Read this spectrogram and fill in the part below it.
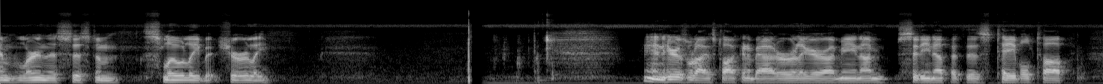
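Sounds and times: faint high whine: 0.0s - 11.0s
sharp click: 5.2s - 5.6s.

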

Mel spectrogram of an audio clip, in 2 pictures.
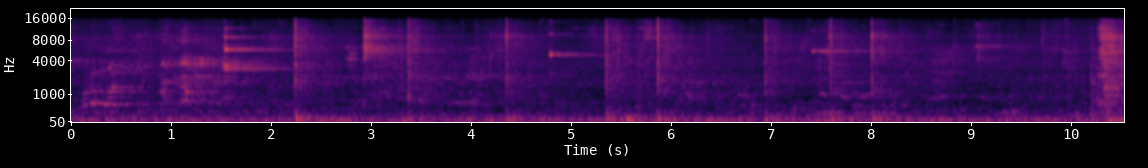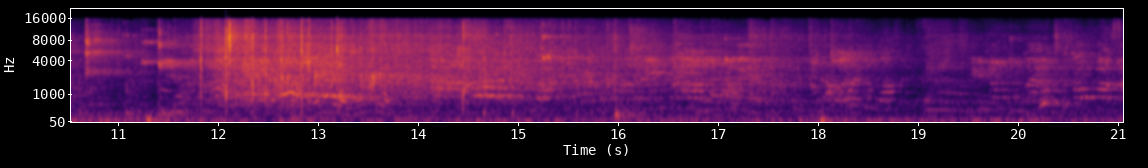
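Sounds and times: voices in echoing gym: 0.0s - 21.0s.

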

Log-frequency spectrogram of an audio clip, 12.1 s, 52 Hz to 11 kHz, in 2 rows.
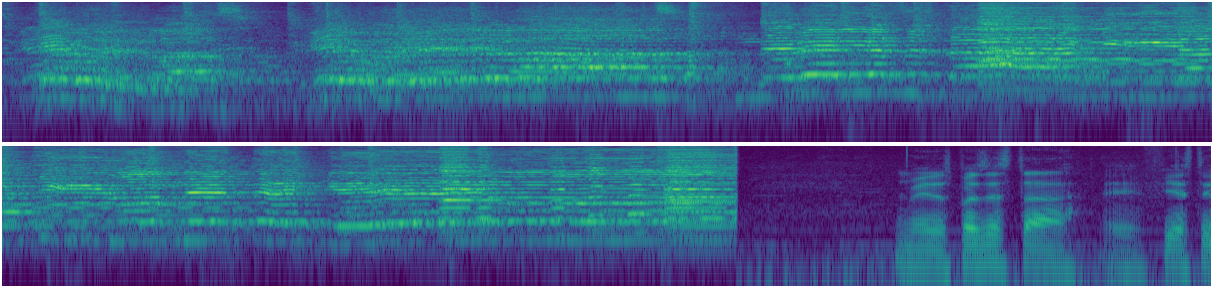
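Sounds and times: live band music: 0.0s - 9.8s
men singing together: 0.0s - 9.8s.

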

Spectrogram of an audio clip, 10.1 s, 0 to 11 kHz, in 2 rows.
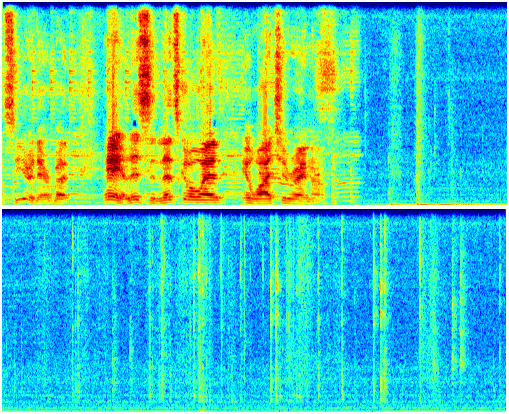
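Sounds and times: computer keyboard clicks: 5.8s - 10.0s.

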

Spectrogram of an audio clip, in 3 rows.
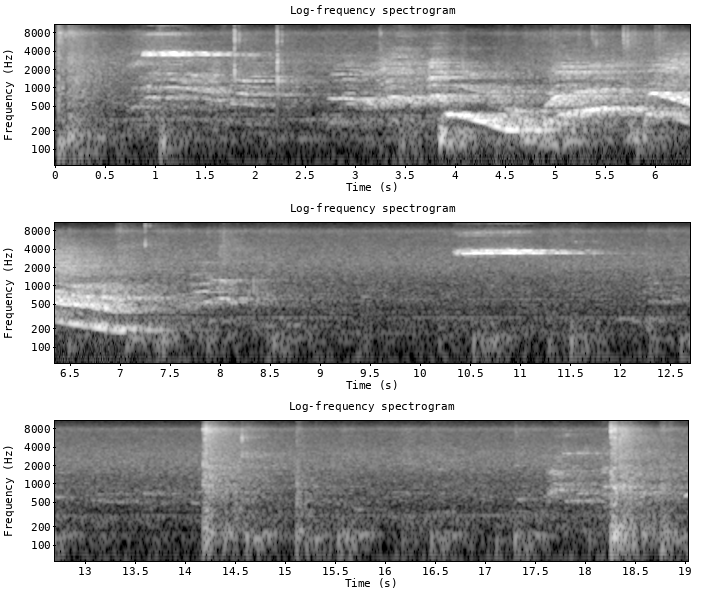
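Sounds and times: volleyball struck hard: 0.0s - 0.5s
players' voices: 0.6s - 10.2s
referee whistle blast: 0.8s - 2.0s, 10.3s - 11.9s.

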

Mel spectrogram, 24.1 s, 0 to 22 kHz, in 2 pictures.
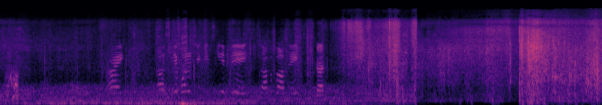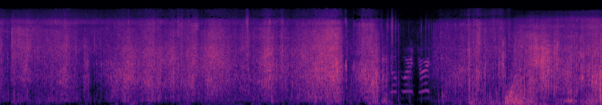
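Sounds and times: wind rushing over microphone: 0.0s - 5.2s, 21.7s - 24.0s.

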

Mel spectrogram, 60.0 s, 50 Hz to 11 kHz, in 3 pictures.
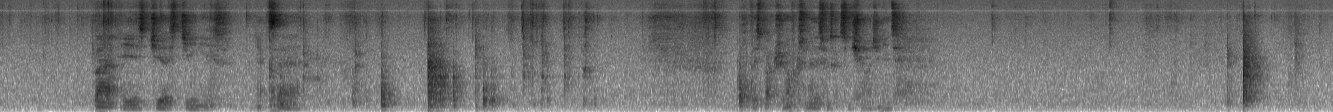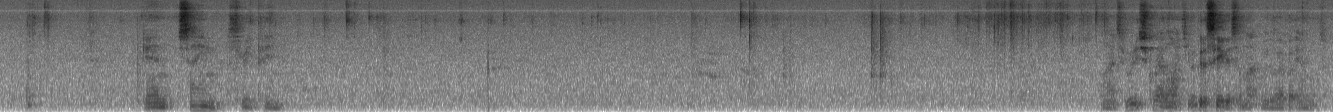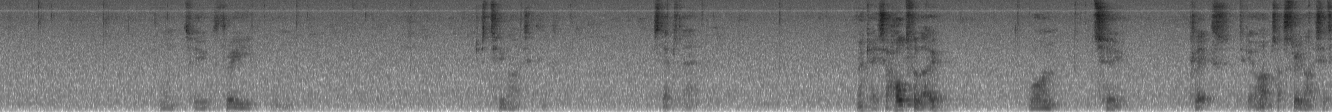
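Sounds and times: soft rubbing and rustling: 0.0s - 3.3s, 17.0s - 18.3s, 33.2s - 37.7s
rustling and knocking: 5.2s - 9.0s, 18.4s - 19.6s.

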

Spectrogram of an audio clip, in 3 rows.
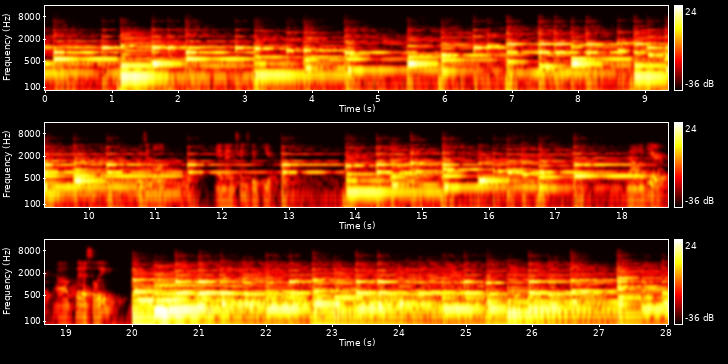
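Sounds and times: grand piano playing: 0.0s - 18.6s, 20.0s - 28.0s.

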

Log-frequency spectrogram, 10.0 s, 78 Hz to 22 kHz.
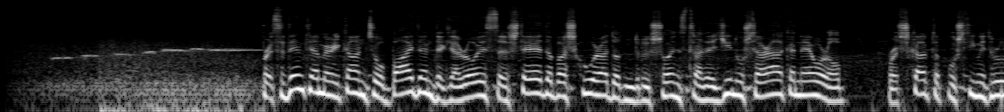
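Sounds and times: low rumble: 0.1s - 2.7s.

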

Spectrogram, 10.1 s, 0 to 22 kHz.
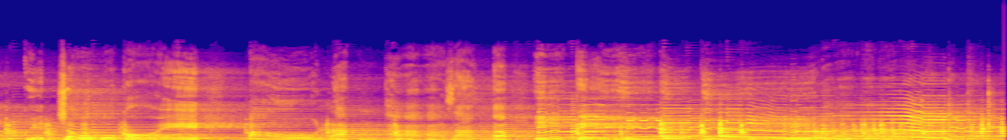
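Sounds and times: instrumental accompaniment: 0.0s - 10.0s
person singing long wavering note: 0.0s - 10.0s.

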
